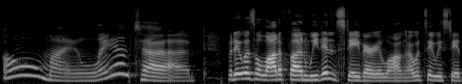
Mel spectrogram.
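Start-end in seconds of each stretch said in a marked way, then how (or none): 0.0-2.0 drawn-out exasperation. Real, not acted. Exasperated exclamation.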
